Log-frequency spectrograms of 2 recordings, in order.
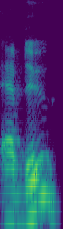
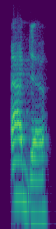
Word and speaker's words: Adbo: Is it Abdu? Adbo. Abda. Okay. See, I said it wrong. So I got the Abda.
